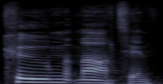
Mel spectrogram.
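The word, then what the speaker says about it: Combe Martin: south devon go to linton and lindmouth it's pronounced coomb martin 13.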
